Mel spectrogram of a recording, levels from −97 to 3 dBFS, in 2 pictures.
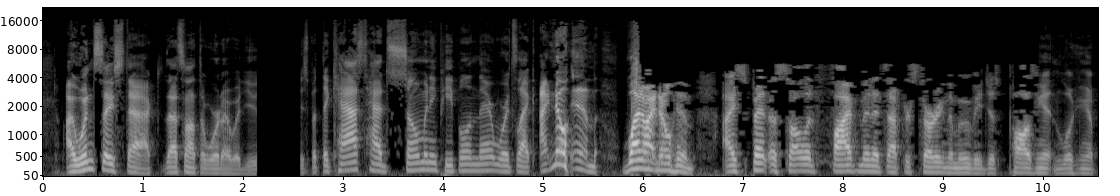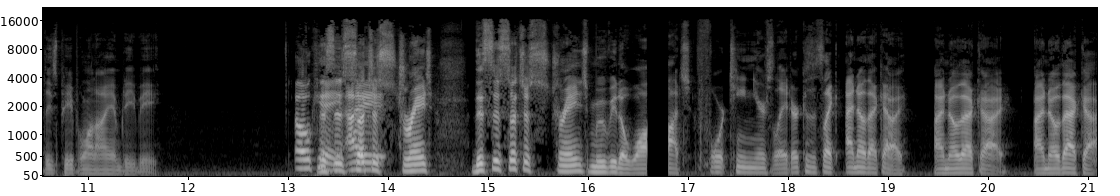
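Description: At 2.13 s the speech drops out for about 0.44 s, until 2.58 s; this is a playback stall, likely the player running short of data or its thread being held up, and the audio resumes where it stopped. From 2.58 s to 5.58 s the player plays catch-up at higher speed, resampling its backlog at 1.1 times normal rate, so the speech runs quicker and sits about a semitone and a half sharp before settling back.

From 5.96 s to 9.96 s an adaptive stream at a lower bitrate takes over, the sound pointing to a steep drop from a normal MP3 rate to a very thin one. The speech turns smeared with codec artefacts, switching abruptly in and out with no gap.

A second playback stall silences the speech from 16.59 s to 16.81 s, about 0.22 s, likely from the same data shortage. The catch-up at higher speed follows until 19.0 s, again 1.1 times fast and roughly a semitone and a half high.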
